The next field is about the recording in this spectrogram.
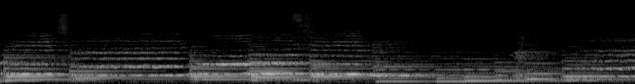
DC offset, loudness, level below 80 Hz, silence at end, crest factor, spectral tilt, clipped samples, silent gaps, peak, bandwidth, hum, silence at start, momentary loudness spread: under 0.1%; -32 LUFS; -72 dBFS; 0 s; 16 dB; -7.5 dB/octave; under 0.1%; none; -16 dBFS; 11.5 kHz; none; 0 s; 9 LU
